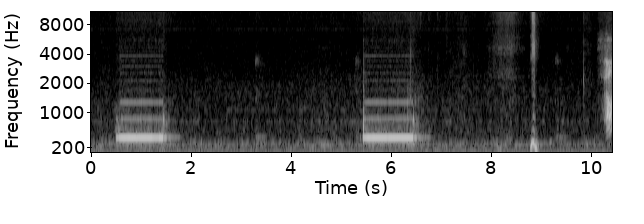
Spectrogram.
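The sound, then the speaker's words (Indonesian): A telephone line tone sounds as a call is placed again. Two steady, loud tone bursts about a second long are spaced several seconds apart over a low background hum, followed by a brief faint blip. “Kita coba menghubungi kembali.”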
